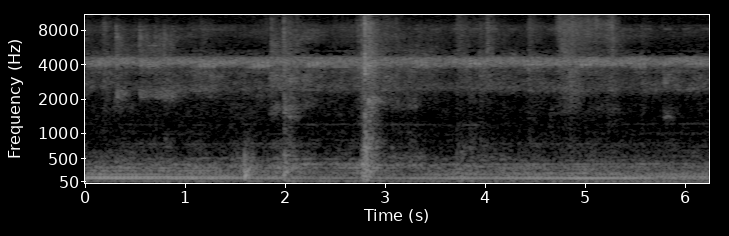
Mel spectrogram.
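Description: Crickets trilling steadily at one high pitch, faint, over a low steady hum. A few soft knocks come through, the loudest about three seconds in.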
